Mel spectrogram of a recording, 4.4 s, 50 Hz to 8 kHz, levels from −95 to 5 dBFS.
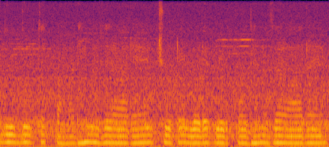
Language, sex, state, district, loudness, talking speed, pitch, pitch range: Hindi, female, Chhattisgarh, Bilaspur, -13 LUFS, 220 wpm, 140 Hz, 135-145 Hz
